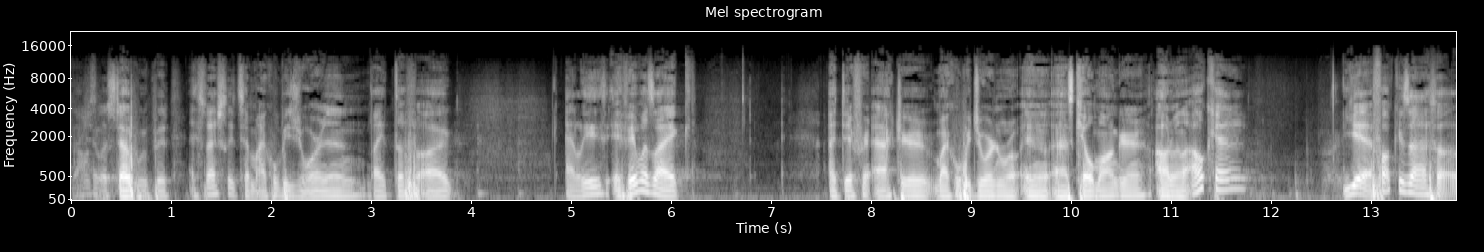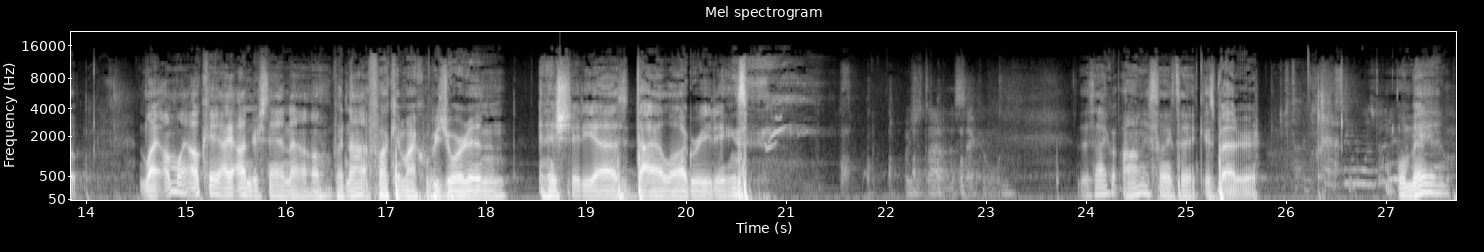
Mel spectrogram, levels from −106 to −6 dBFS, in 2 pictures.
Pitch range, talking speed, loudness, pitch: 95-110 Hz, 155 wpm, -16 LUFS, 100 Hz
